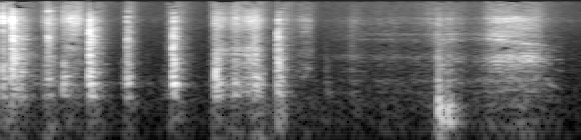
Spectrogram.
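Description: Stampin' Up Big Shot die-cutting machine cranking card through its plates, a quiet series of close, irregular clicks and ratchety taps followed by a brief thud and a soft grinding rumble.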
